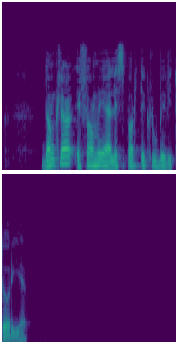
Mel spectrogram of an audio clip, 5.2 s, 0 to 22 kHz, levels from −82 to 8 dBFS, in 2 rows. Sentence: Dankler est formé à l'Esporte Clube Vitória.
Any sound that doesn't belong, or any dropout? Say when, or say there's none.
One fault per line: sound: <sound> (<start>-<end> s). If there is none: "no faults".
no faults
